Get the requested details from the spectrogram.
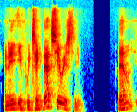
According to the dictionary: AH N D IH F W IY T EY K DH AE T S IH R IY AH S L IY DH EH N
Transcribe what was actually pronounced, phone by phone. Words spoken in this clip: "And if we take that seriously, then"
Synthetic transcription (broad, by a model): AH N IH F W IY T EY K DH AE T S IH R IY AH S L IY DH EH N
